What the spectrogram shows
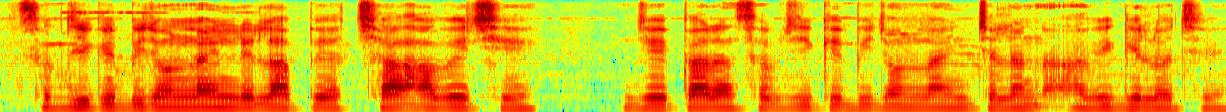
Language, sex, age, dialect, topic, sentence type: Maithili, male, 18-24, Angika, agriculture, question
